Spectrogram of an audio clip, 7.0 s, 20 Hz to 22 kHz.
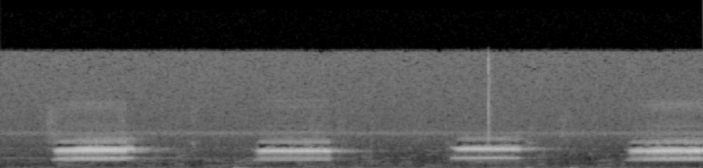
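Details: Frogs calling at a roadside ditch at night after heavy rain, 11:35 pm on June 5, 2016: long buzzy trilled calls, each about a second, repeated every one and a half to two seconds over a steady hiss of background noise.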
